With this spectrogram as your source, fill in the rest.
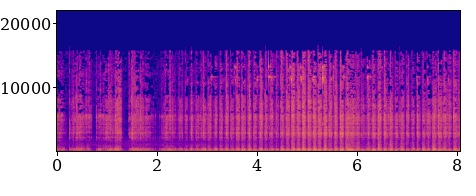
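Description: Long nails and fingertips scratch the top of a black studio microphone's hollow metal mesh grille. The result is a dense, rapid, uneven rasping and scraping with a boomy low-end rumble and a steady hum-like tone near 380 Hz. It grows slightly louder and busier after the first two seconds.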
